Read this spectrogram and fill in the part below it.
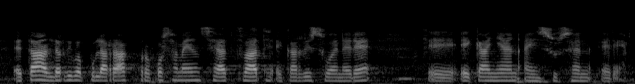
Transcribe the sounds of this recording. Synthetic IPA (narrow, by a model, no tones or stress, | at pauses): e̞t̪aːld̪e̞ɾðipo̞pularak̚pɾo̞po̞same̞nse̞at͡sβat̪e̞̰karisue̞ne̞ɾe̞ | ʔːkaɲeanajnsuse̞ne̞ɾe̞̰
